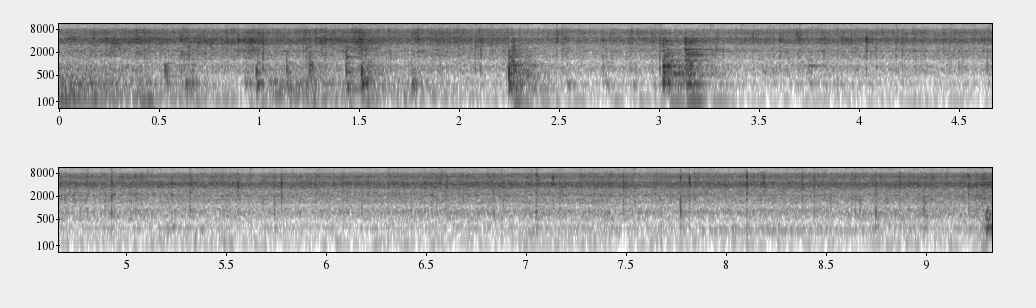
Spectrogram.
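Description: Chopped onion and capsicum sizzling as they fry in hot oil in a kadai, a steady hissing. A spatula scrapes and knocks against the pan several times in the first three seconds, then only the sizzling goes on.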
